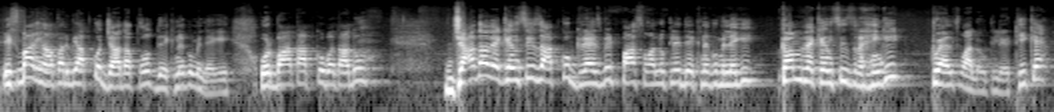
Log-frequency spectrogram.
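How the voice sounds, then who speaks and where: A woman's voice: mid-range voice, expressive, brisk, a little mellow. Woman explaining exam updates to students. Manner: direct, checks in with listeners often. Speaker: exam coaching educator. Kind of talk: explanatory talk to exam aspirants.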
